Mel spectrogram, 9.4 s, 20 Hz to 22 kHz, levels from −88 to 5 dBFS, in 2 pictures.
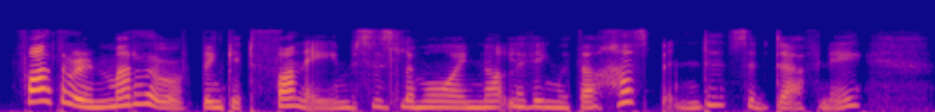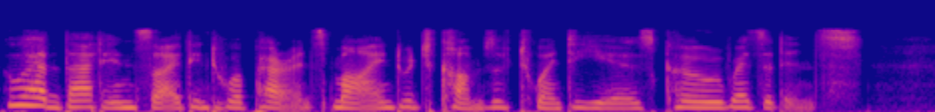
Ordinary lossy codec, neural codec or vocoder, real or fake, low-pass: Opus, 32 kbps; autoencoder, 48 kHz, 128 numbers a frame, DAC-VAE, trained on Japanese speech; fake; 7.2 kHz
